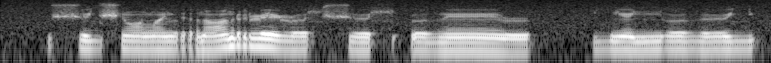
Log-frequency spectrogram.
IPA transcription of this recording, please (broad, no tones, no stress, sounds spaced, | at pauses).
ʃ ø lʲ ʃ ɔ̃ lˠ ẽ l r ɑ̃ r ɭ e ɭ ɵ ɬ ʃ ø ɬ ʔ ɵ ð ɛ̃ ɹ | ʎ ɛ̃ ɲ ɵ ð ø lʲ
